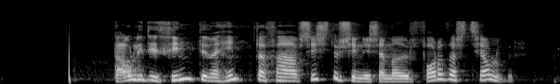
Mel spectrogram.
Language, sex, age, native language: Icelandic, male, 30-39, Icelandic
